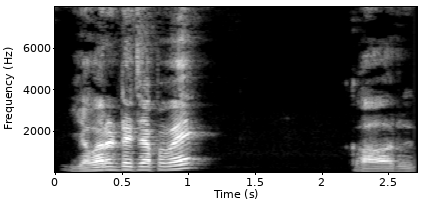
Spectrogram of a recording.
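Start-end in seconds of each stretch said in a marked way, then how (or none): 0.1-1.1 a rough man gets pushy; louder demand. Acted. Thug snapping at a stranger, a louder demand. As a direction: raise the voice and demand a name.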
